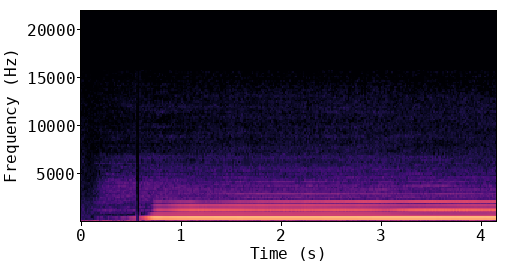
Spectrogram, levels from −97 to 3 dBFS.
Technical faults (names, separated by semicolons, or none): gap at a join of encoded pieces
